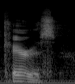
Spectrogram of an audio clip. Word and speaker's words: charis: Again, you have found, I think it's the Greek word, you pronounce it charis, grace.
